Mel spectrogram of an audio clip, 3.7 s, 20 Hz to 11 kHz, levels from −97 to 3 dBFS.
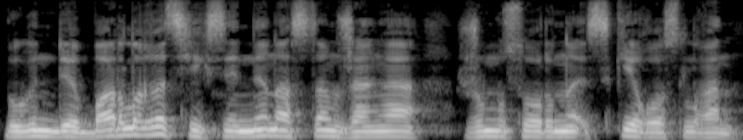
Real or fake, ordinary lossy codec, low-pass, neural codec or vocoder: real; none; none; none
